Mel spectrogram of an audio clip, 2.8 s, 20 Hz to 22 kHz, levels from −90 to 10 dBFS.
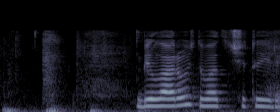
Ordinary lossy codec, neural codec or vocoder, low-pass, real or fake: none; none; 7.2 kHz; real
